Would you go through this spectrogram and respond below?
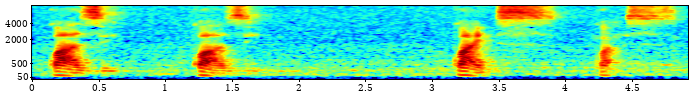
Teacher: uma sequência de oclusiva velar labial que pode ser seguida por uma vogal ou por um ditongo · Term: consoantes complexas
